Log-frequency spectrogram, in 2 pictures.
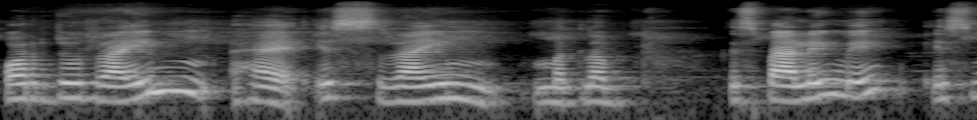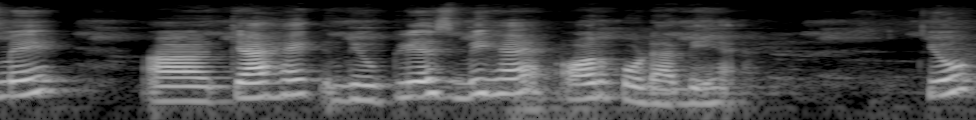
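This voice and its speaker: A woman teacher with an Indian accent explaining phonology, reading English definitions slowly and explaining them quickly in Hindi while asking her students questions. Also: mid-range voice, expressive, a little mellow. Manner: repeats questions to students, addresses them as "beta".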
